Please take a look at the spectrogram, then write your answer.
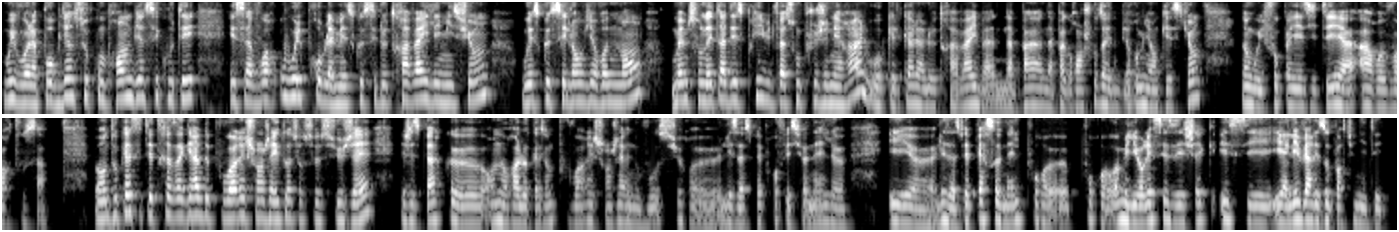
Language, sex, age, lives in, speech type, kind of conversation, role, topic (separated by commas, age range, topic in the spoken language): French, female, 40-44, France, conversation, podcast, guest, Comment transformez-vous concrètement un échec en opportunité ?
